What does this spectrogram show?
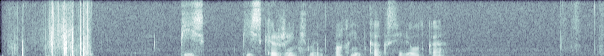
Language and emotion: Russian, neutral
